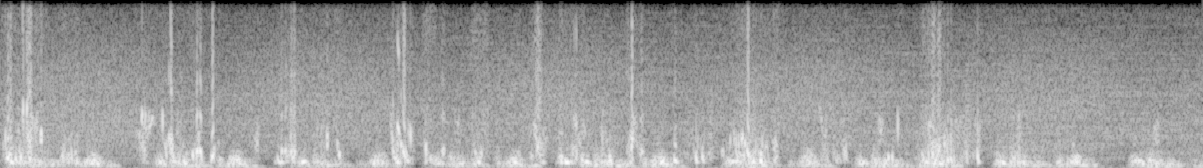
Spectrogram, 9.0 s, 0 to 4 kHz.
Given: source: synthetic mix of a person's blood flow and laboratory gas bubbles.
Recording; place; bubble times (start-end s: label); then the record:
Doppler ultrasound of blood flow; precordium
0.00-0.35 s: bubbles
0.44-0.60 s: bubbles
1.01-1.65 s: bubbles
1.90-1.96 s: bubbles
2.06-2.25 s: bubbles
2.37-2.61 s: bubbles
2.90-3.14 s: bubbles
3.16-3.35 s: bubbles
3.52-3.66 s: bubbles
3.97-4.12 s: bubbles
4.17-4.41 s: bubbles
4.54-4.63 s: bubbles
4.69-4.85 s: bubbles
5.02-5.12 s: bubbles
5.19-5.32 s: bubbles
5.39-5.87 s: bubbles
6.13-6.38 s: bubbles
6.62-6.79 s: bubbles
6.85-7.38 s: bubbles
From the record:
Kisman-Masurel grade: 333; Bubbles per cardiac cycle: rolling drumbeat, 9 or more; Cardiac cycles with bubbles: 50 to 99%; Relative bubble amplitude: loud (0.450 to 0.775); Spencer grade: 3 (all of the cardiac periods contain showers or single bubble signals, but not dominating or overriding the cardiac motion signals); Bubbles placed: only in the low amplitude regions of the cardiac cycle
